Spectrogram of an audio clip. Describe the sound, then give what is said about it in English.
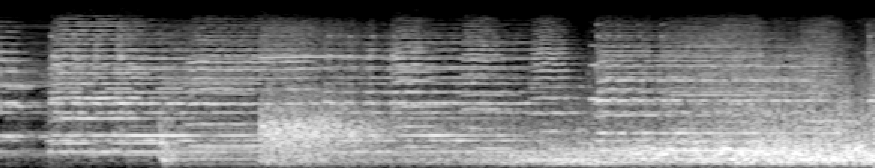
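A spacecraft's main retro rockets fire with a loud, broad roar that swells in steps and then holds, under a sustained tonal whine. “Fire main retros. Firing main retros.”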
